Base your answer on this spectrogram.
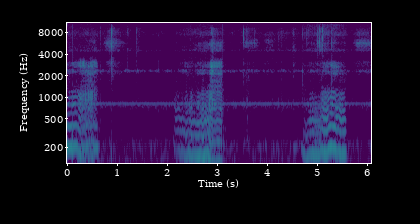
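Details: Deeply sleeping ex-stray cat giving three gravelly, buzzing snores, each about half a second to a second long, spaced around two seconds apart in a quiet room.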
